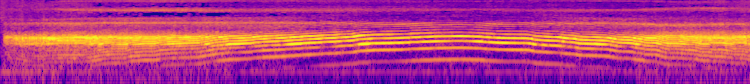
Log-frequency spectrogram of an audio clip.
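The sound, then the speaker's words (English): A person lets out one long, loud imitation of an intimidating dinosaur roar as a war cry, a strained, wavering yowl lasting several seconds whose pitch sags in the middle and climbs again toward the end. “Let's hear your war cry. Give us a good intimidating roar.”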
